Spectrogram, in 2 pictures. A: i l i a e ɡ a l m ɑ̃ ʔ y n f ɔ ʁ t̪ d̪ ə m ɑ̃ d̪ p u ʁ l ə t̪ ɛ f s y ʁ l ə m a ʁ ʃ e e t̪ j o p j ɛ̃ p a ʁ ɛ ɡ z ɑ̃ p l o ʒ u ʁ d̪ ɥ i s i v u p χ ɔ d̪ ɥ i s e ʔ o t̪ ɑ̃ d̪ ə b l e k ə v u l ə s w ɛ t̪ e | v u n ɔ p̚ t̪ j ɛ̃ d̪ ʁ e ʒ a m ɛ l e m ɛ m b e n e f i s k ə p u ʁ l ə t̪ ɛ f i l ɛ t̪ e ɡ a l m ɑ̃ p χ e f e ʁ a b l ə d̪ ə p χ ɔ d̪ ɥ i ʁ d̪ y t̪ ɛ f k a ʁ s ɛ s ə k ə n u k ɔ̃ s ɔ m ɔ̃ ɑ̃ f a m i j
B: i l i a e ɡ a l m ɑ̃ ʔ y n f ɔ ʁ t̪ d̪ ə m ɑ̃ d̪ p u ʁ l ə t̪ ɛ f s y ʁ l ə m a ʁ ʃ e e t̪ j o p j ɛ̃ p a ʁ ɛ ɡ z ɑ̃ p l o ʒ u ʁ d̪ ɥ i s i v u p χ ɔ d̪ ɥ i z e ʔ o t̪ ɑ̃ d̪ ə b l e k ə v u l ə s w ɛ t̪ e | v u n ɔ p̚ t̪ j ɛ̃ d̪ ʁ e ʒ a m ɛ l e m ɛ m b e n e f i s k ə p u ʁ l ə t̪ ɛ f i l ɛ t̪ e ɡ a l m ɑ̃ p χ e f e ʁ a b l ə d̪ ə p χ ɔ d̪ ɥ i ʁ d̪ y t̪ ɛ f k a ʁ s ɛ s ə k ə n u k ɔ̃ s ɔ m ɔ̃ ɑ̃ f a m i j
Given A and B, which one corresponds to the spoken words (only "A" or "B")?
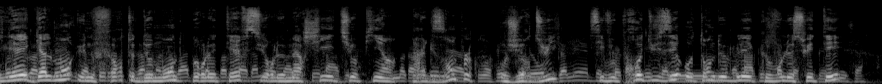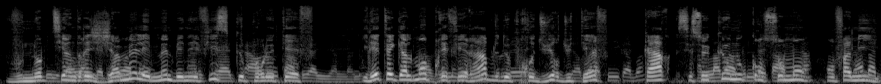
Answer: B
